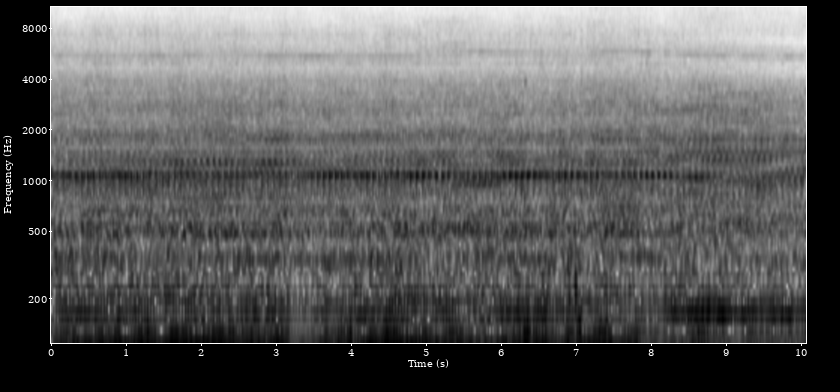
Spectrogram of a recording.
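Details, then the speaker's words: 2001 John Deere 450H LGP dozer with 9,548 hours holds a steady, even diesel idle with a deep rumble and no knocks or misses. The seller says it sounds good, starts right up, with no excessive smoking. Normal idle. "Engine sounds good, starts right up, no excessive smoking."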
